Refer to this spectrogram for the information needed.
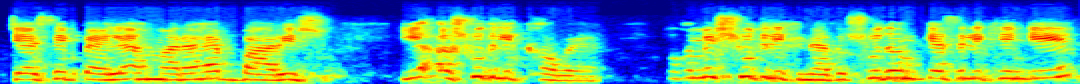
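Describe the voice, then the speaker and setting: A woman's voice: sits high, brisk, a bit bright, no room sound, dull audio. A woman teaching an online class to young children, explaining patiently step by step and often addressing them directly. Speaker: school teacher.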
